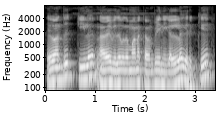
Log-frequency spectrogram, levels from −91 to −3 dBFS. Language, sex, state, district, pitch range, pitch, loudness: Tamil, male, Tamil Nadu, Kanyakumari, 125-165 Hz, 135 Hz, -15 LUFS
